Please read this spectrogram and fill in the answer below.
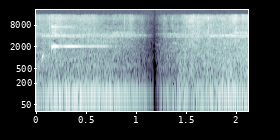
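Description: Near silence: a faint, steady high drone of crickets in the background, with a brief faint tone early on and a complete cut-out of all sound just after a second in.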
